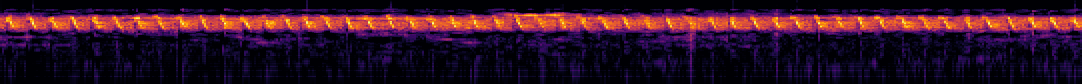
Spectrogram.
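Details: Captive bar-winged prinia (ciblek) delivering a ngebren song, a call used to intimidate rival birds: dense, fast-pulsed, high-pitched chattering trill that runs without pause and stays even in pitch.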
